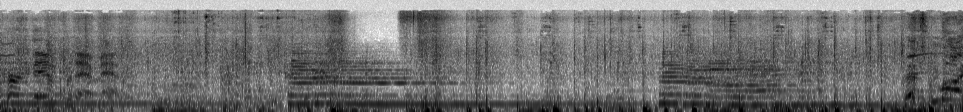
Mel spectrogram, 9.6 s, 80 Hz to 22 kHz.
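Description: Horse hooves clip-clopping in the video game Red Dead Redemption 2, a rapid rhythmic series of close, sharp hoof strikes under continuous game music and tones.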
